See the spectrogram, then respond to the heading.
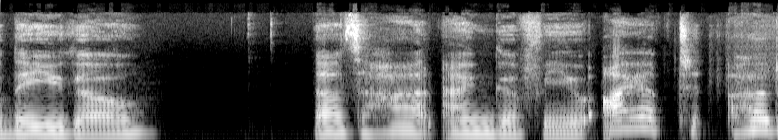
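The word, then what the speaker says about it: Hardanger: Oh, Steve says it pronounced hard donga. Hard donga. That sounds Yes, it sounds a little bit Norwegian or German.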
